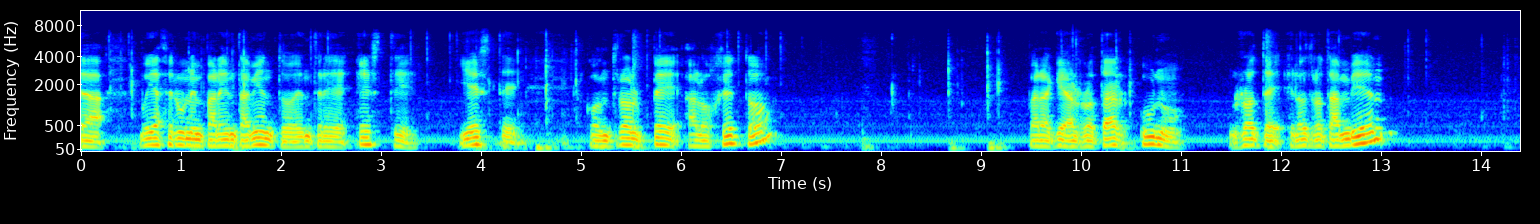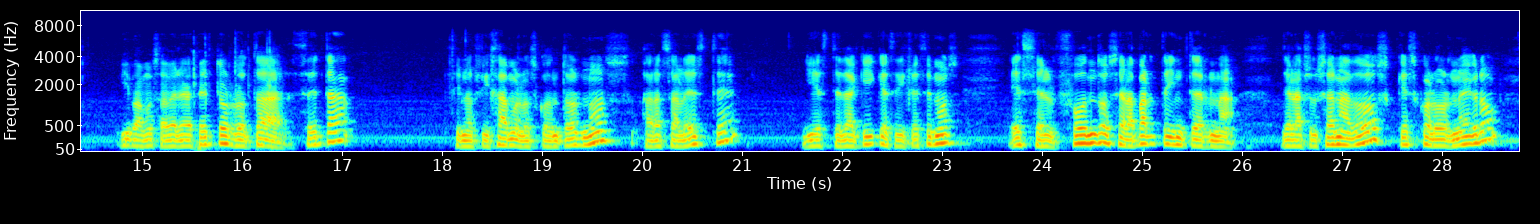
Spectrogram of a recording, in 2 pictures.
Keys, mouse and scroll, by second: 0.0-2.4 drag, 0.3 z, 1.0 z, 2.4-5.0 right drag, 2.4 z, 4.6 ctrl+p, 6.4-8.8 right drag, 8.8 r, 10.3 z, 12.5-15.3 drag, 15.3-16.6 middle drag, 15.6 r.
